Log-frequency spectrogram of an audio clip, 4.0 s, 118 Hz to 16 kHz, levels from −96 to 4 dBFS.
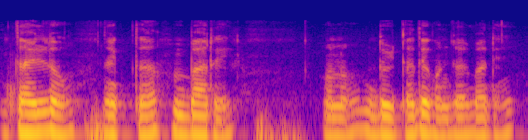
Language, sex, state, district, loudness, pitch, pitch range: Bengali, male, Tripura, Unakoti, -17 LUFS, 140 Hz, 130-150 Hz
